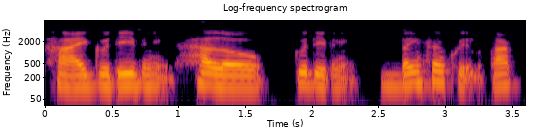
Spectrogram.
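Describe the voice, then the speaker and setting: A man's voice: mid-range voice, level tone, dry recording, narrow, tinny audio. Brazilian man teaching an online lesson. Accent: Brazilian Portuguese. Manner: slow, exaggerated model phrases for students to repeat; frequent "tá?" check-ins. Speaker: English teacher.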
